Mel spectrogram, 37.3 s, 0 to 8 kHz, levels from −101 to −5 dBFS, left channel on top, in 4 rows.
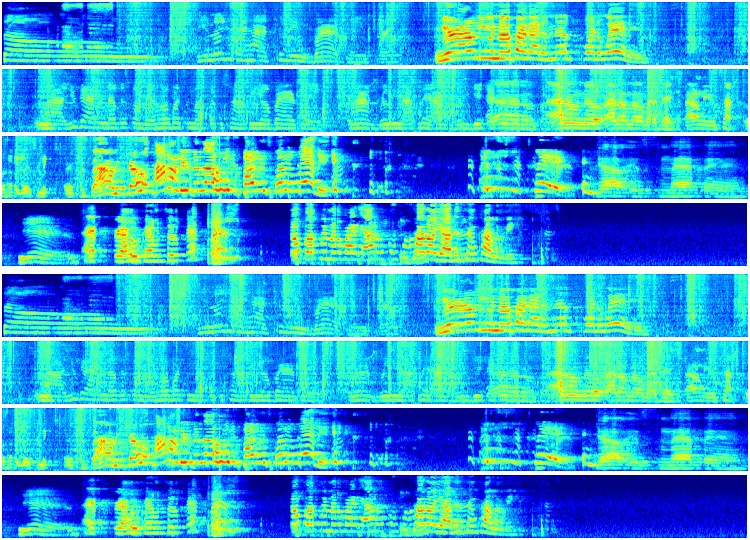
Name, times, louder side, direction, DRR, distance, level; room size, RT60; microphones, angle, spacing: voice 1, 0.0-2.1 2.4-5.0 9.7-13.3 13.6-16.4 21.5-22.0 23.8-23.9 24.5-24.7 25.0-25.3 28.2-29.2 32.4-34.0, left 2 dB, 30° left, 0.8 m, -49 dB
voice 2, 0.8-1.2 5.4-8.1 15.4-22.9 24.6-26.1 29.0-30.9 31.6-34.4, left 5 dB, 75° left, 0.8 m, -30 dB
sound 1, 1.4-20.9, right 3 dB, 90° right, 2.1 m, -45 dB
voice 3, 26.0-28.0, equal, 40° right, 5.0 m, -43 dB
23.0 x 13.0 x 4.4 m
head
